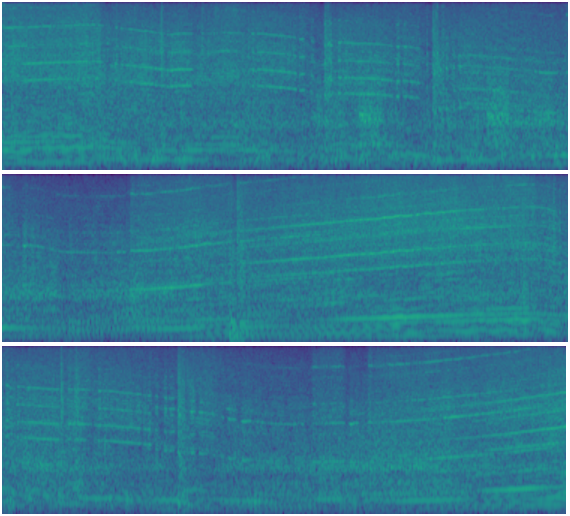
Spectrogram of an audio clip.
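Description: A racing car engine roars loudly, rising and falling in pitch as it shifts gears.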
